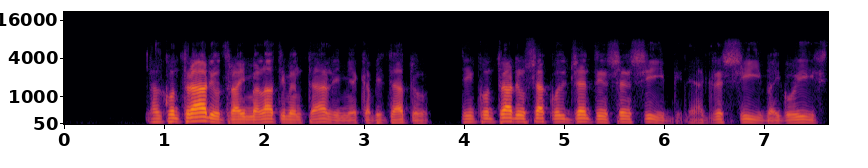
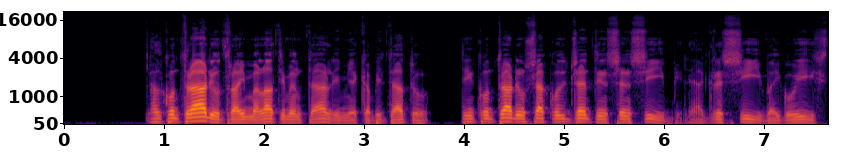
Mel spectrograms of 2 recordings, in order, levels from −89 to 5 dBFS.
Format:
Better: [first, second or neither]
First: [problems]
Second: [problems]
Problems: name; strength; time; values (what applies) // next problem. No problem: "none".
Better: second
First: garbled, watery; slightly; nothing above 8 kHz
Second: none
